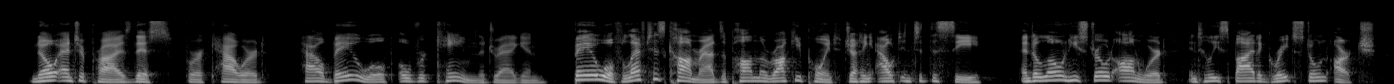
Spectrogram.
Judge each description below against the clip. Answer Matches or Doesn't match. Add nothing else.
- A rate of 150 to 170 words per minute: Matches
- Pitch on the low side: Doesn't match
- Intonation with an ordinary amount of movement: Doesn't match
